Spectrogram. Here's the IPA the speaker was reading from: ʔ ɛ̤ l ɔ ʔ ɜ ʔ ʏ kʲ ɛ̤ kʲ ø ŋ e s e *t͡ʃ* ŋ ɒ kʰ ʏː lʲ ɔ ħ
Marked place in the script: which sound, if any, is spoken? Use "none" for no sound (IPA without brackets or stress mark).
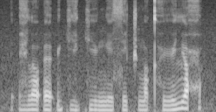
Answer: t͡ʃ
